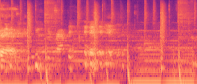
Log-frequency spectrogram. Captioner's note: cheering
